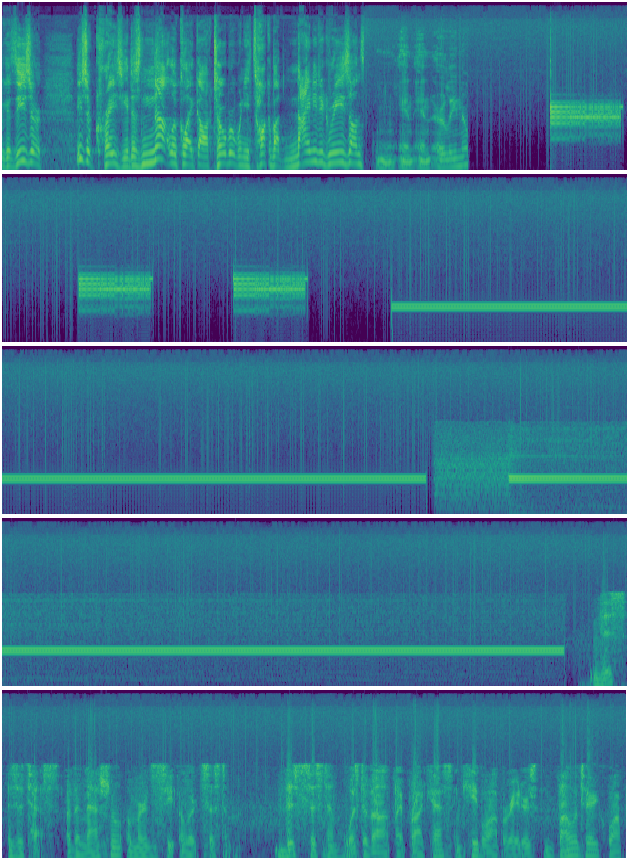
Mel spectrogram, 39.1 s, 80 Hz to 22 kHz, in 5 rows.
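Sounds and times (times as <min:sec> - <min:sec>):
radio hiss: 0:03.6 - 0:12.8, 0:20.8 - 0:39.0
buzzing digital data bursts: 0:06.8 - 0:07.8, 0:08.8 - 0:09.7, 0:10.7 - 0:11.7
faint hum: 0:10.1 - 0:39.0
two-tone attention signal: 0:22.0 - 0:30.5.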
